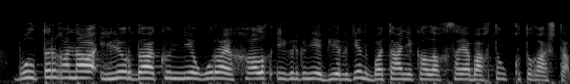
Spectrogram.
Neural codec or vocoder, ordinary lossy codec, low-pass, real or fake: none; none; 7.2 kHz; real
